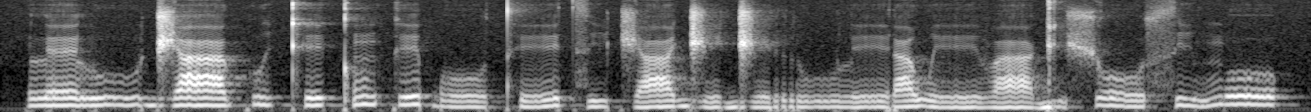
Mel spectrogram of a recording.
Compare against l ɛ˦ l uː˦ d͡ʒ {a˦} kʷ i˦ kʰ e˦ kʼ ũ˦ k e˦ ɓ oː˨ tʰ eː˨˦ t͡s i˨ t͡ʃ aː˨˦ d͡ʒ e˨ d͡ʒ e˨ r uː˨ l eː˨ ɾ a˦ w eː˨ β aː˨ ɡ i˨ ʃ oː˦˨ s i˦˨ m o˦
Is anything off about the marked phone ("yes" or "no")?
yes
